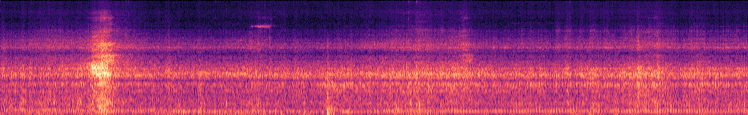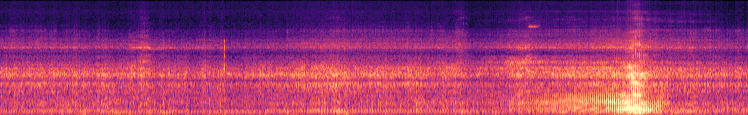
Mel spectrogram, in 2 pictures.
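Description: Other motorbikes pass by nearby.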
